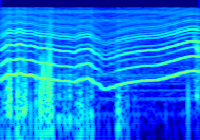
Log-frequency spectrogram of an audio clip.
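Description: Plymouth Neon rally car's four-cylinder engine under way, its high-pitched note falling to a low point about a second in as the revs drop, then climbing steadily again as it accelerates. Knocks and rattles from the car over rough ground in the first half.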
